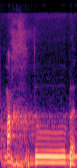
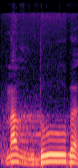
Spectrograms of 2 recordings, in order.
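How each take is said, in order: First: The first consonant is a voiceless kh sound. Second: The first consonant is a voiced gh sound. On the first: The speaker calls it wrong. "ghainnya dibaca kha" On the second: The speaker calls it right. "yang seharusnya dibaca ghain"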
